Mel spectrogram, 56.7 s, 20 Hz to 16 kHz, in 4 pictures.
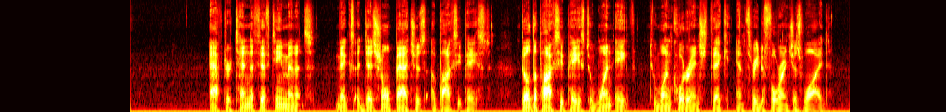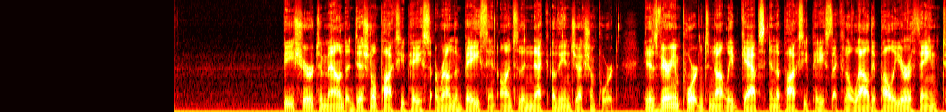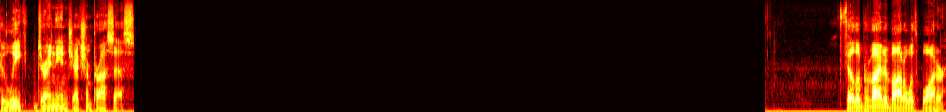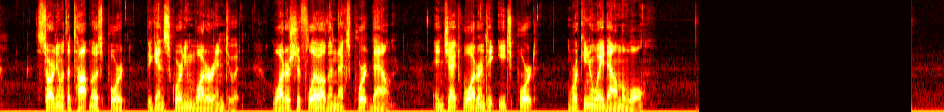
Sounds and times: Speech: 0:03.2 - 0:12.5, 0:18.5 - 0:30.4, 0:41.0 - 0:48.5, 0:49.1 - 0:52.4.

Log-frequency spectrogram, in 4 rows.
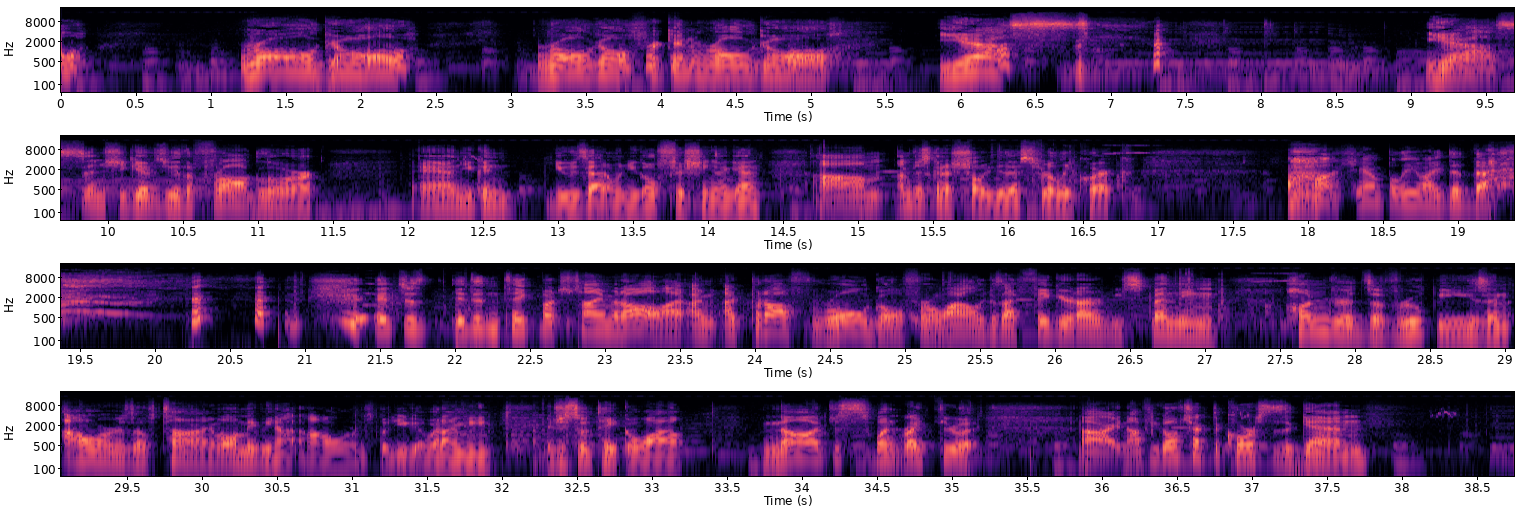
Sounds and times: Speech: 0:00.0 - 0:00.2, 0:01.2 - 0:02.4, 0:03.2 - 0:05.2, 0:05.9 - 0:06.9, 0:09.1 - 0:11.4, 0:12.0 - 0:16.9, 0:17.9 - 0:19.3, 0:21.3 - 0:35.2, 0:35.8 - 0:37.8
Music: 0:00.0 - 0:38.7.

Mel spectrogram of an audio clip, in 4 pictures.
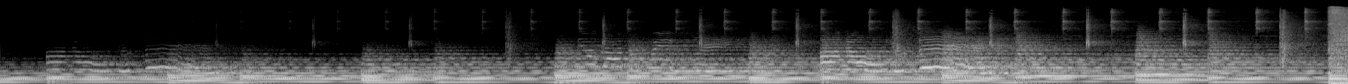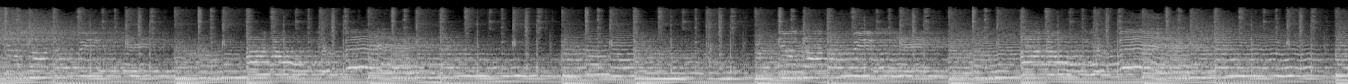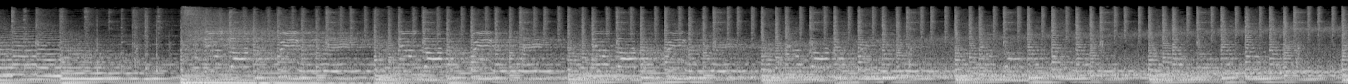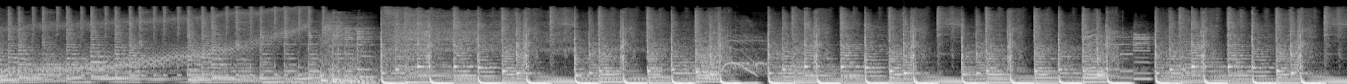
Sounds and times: Electronica: 0:00.0 - 0:53.9.

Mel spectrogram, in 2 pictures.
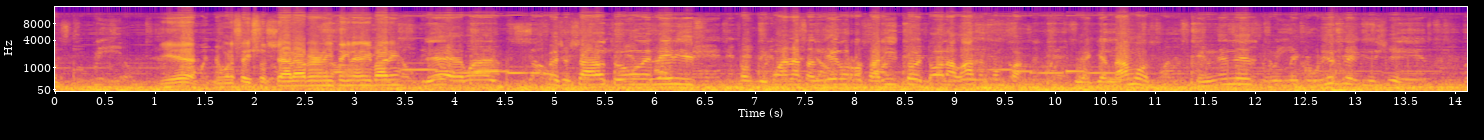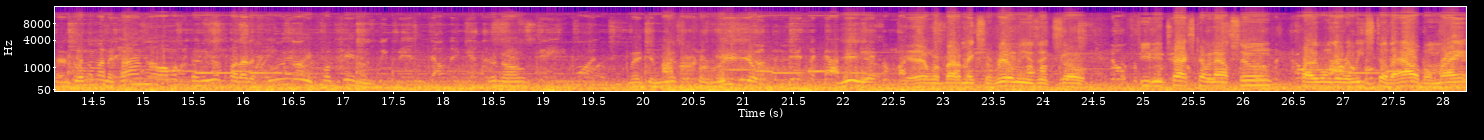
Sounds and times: Speech: 0:00.0 - 0:13.6, 0:14.2 - 0:17.3, 0:19.9 - 0:28.2
Music: 0:00.0 - 0:28.2.

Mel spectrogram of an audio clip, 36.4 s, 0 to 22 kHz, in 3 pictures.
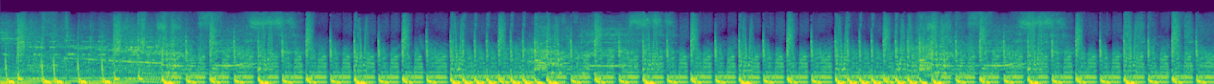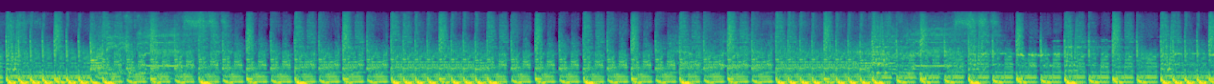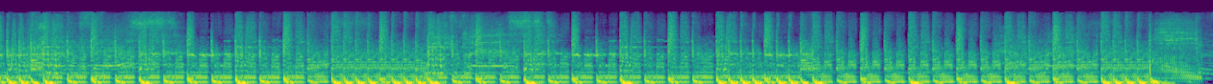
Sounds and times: Dance music: 0:00.0 - 0:36.4
Electronica: 0:00.0 - 0:36.4
House music: 0:00.0 - 0:36.4.

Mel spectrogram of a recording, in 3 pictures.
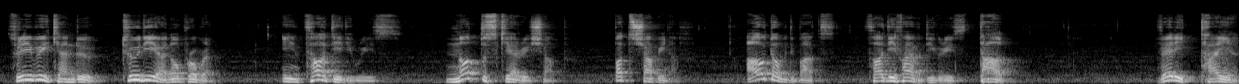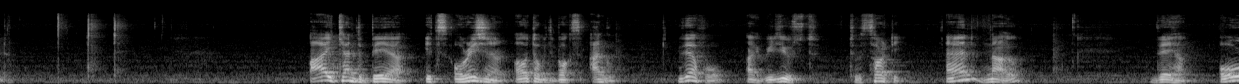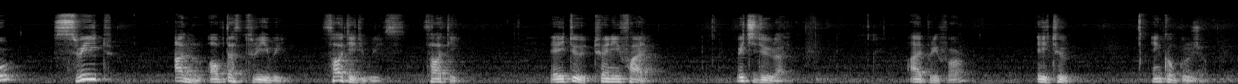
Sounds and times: Inside, small room: 0:00.0 - 0:37.1
Speech: 0:00.1 - 0:10.3, 0:11.6 - 0:12.6, 0:15.5 - 0:22.7, 0:23.9 - 0:29.5, 0:30.3 - 0:31.4, 0:32.1 - 0:32.9, 0:33.8 - 0:35.6, 0:36.2 - 0:37.1.

